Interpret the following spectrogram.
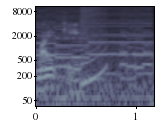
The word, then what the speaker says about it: Mikey: up so i'm sorry i used to pronounce that as mickey but it's clearly mikey because it was mickey there'd be a c in that i missed come on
